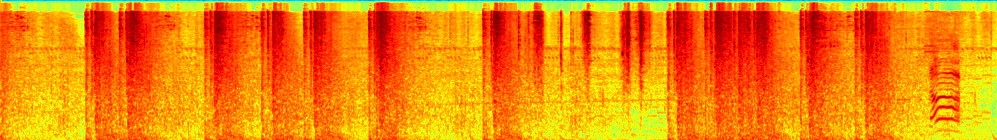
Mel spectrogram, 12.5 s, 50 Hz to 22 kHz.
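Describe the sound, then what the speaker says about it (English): Pistol shots ring out one after another in a bottle shooting contest in Cyberpunk 2077, a steady series of sharp loud cracks about once a second, with game voices talking near the end. "you will have to take part in a bottle shooting contest to win the Amnesty pistol"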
